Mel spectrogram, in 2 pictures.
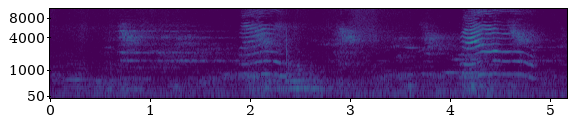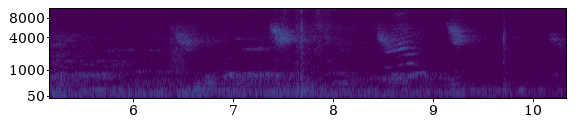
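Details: Kittens at play in a game of hide and seek give a string of thin, high meows, some short and some drawn out and wavering, spread irregularly across the recording over a faint murmur of other noise.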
